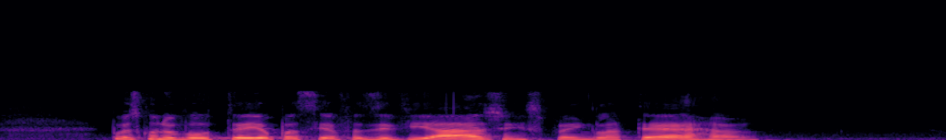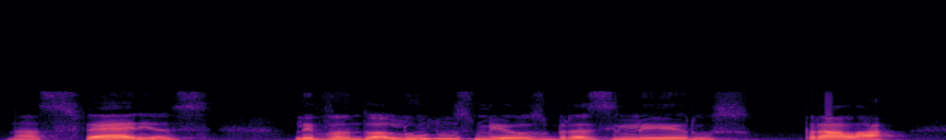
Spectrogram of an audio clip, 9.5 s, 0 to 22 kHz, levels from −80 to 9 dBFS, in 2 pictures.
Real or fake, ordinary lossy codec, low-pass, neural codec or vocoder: real; none; none; none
